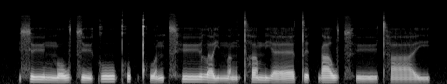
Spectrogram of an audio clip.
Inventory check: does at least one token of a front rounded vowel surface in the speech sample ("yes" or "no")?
yes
